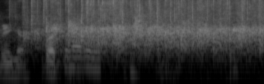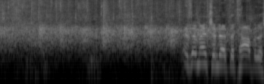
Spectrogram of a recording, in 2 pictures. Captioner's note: applause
